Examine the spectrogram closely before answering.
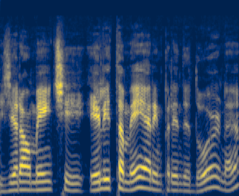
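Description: A man with a fairly high voice talks very fast in a fairly even tone against a quiet background. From Curitiba, Brazil; Brazil. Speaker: software developer and news site co-owner; news site co-owner. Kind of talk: casual interview. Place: studio. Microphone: studio mic.

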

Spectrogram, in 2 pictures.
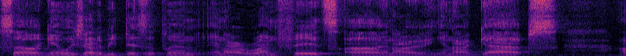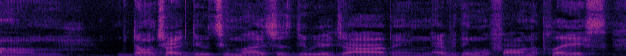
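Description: A man talks at a moderate pace in a flat monotone, with light noise in the background. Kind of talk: interview answer. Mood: calm, resolute after a loss. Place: hall. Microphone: podium.

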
